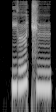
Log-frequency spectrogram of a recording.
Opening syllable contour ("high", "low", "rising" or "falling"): rising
